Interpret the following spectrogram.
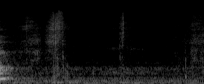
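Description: Soft rustling of banknotes and a clear plastic binder envelope being handled, with a couple of faint brushing sounds as the paper slides.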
